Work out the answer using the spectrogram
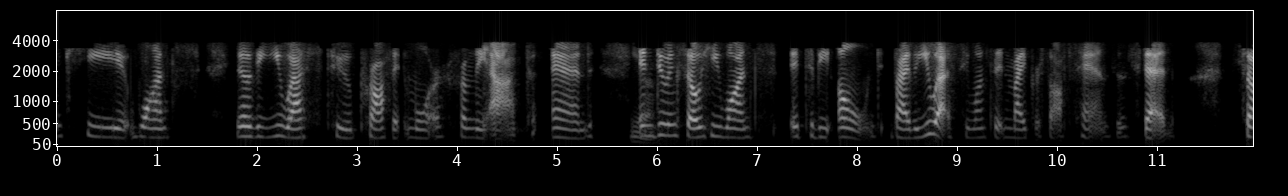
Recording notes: On the phone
